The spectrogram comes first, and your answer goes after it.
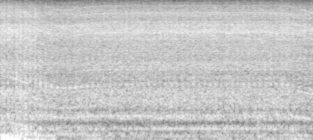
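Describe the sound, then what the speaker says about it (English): A small DC motor powered by a single coil generator, running with a steady buzzing whir and a rough rattling hum, constant and close. "You can easily run this DC motor here, just keeping up with it."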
